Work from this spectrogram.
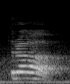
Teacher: फिर त्र बोलोगे तो एक त का साउंड सुनाई देता है और दूसरा र का साउंड, त्र। त पे हम बहुत थोड़ा सा रुकते हैं और र पे ज्यादा देर के लिए रुकते हैं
